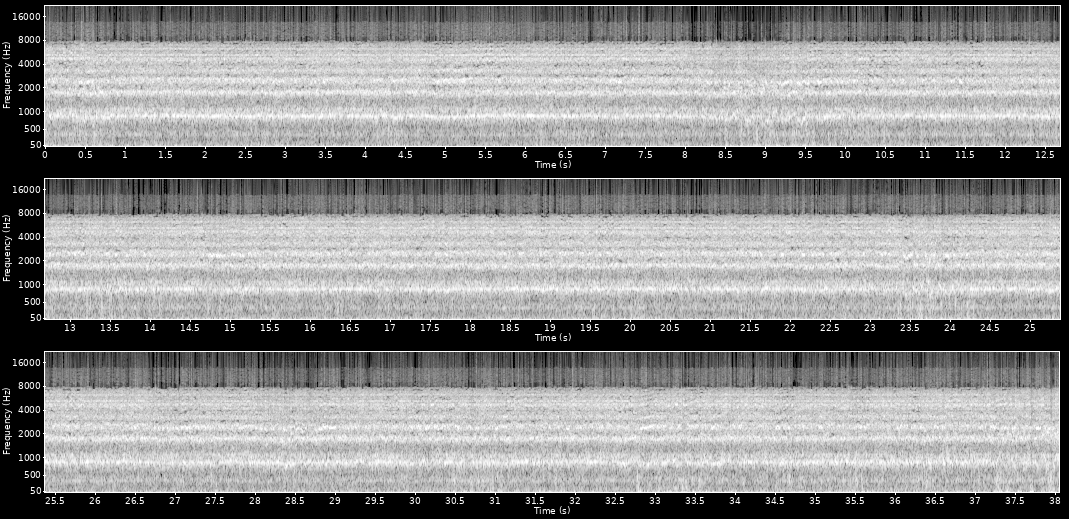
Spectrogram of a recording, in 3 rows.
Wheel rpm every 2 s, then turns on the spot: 230, 230, 230, 230, 220, 240, 240, 230, 230, 230, 240, 230, 230, 230, 230, 230, 230, 230, 230.
none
